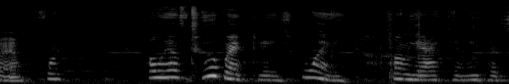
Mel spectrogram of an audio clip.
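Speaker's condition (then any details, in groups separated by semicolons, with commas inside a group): Brain injury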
